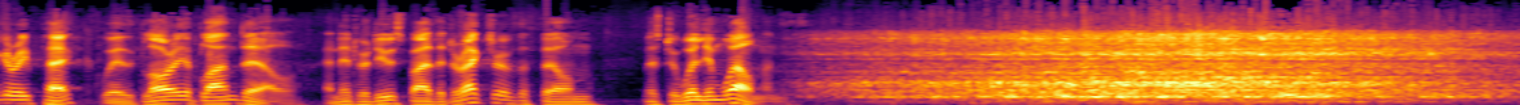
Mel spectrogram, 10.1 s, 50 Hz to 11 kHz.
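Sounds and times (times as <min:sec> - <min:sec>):
speech: 0:00.0 - 0:05.4
elevated trains roaring past overhead in Chicago on a hot day: 0:05.4 - 0:10.1.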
